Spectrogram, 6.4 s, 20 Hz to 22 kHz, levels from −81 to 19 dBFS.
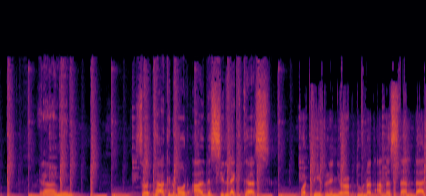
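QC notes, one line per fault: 4.48–6.39 s, Bluetooth SBC bit pool drop: treble dulls and gritty noise rises until the end, fitting a bit pool cut from 28 to 12 at roughly 96 kbps. Starved upper sub-bands vanish and coarse quantisation adds grain. The spectrogram shows the top band abruptly emptied, with speckled noise below.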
